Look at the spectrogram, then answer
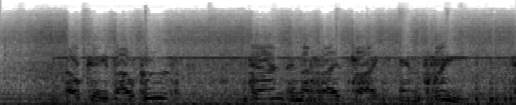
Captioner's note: pilots speaking over radio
